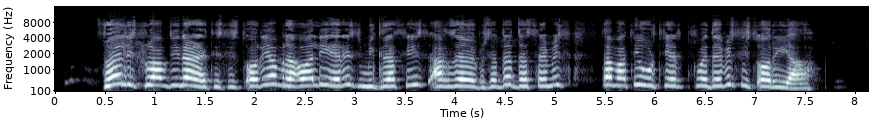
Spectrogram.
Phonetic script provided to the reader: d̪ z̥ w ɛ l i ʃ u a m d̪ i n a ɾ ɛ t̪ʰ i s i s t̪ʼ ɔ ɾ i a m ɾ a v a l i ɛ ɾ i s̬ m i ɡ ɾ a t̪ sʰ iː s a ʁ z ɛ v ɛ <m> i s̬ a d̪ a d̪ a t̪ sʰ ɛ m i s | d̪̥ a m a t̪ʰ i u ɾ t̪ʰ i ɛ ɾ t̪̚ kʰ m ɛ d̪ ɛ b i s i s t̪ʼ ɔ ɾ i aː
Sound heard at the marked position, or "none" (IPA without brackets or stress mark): b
